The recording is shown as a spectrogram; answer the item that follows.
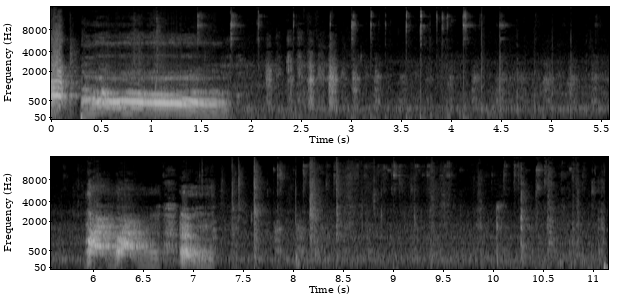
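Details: Luca, a very talkative foster dog, gives a long harmonic whine lasting nearly two seconds, then falls quiet before a second, shorter burst of vocal noise around the sixth second, with faint indoor background sounds.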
